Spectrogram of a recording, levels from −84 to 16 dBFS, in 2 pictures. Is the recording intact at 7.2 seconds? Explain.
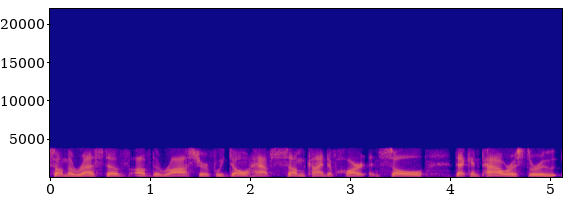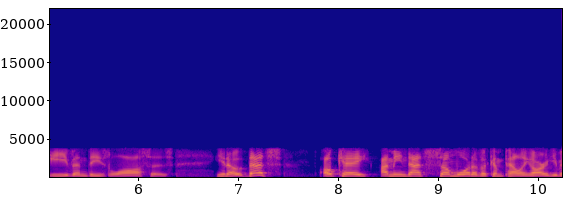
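Yes, the audio is intact at 7.2 seconds, with nothing there beyond the narrow telephone band of the G.711 telephone coding, which stops short of about 3.8 kHz.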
